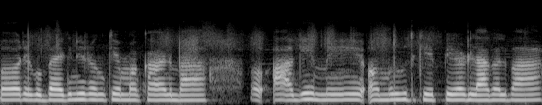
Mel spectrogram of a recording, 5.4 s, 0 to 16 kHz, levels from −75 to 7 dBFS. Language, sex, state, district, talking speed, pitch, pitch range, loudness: Bhojpuri, female, Uttar Pradesh, Gorakhpur, 165 wpm, 190 Hz, 185-195 Hz, -15 LUFS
